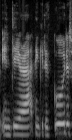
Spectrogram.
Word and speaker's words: Indira: say this right, so I think you say Indira with a stronger A sound at the end, whereas I think in Britain we might go Indira and focus on the E sound, but it's Indira, and I really like it.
